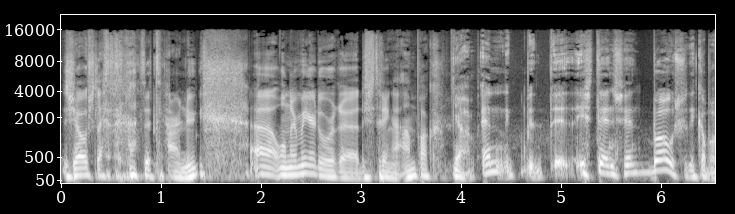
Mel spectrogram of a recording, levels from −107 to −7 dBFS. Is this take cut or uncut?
uncut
